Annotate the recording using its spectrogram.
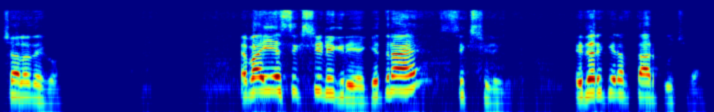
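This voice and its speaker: High-voiced man teaching physics. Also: animated, brisk. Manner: coaxing, asks constant check questions. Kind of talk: classroom physics lesson.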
